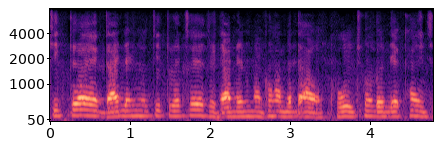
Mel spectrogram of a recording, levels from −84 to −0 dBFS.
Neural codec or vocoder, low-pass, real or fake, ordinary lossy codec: codec, 16 kHz, 2 kbps, FreqCodec, smaller model; none; fake; none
